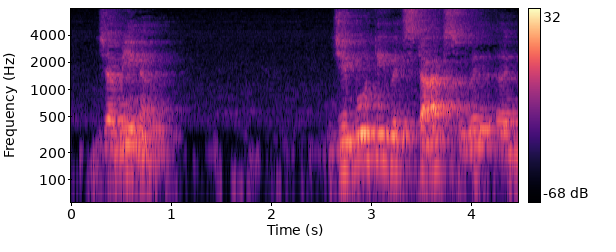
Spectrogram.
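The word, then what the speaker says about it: N'Djamena: Go to Chad, which is N, D is silent, Jamina.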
